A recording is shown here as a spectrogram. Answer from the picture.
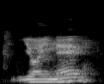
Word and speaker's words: Johanné: Yo quiero que tú me ayudes con la pronunciación de tu nombre porque me parece muy interesante. Joanne.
